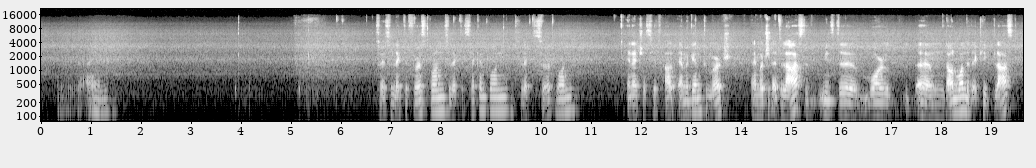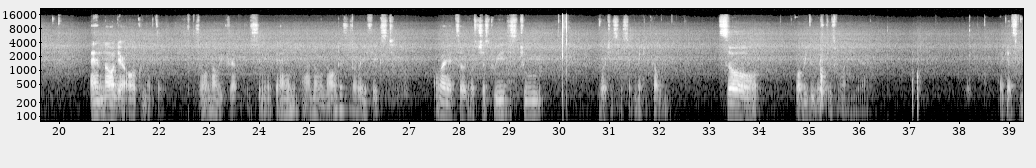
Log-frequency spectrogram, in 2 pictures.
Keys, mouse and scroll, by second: 0.6 click, 1.5 middle click, 2.6 middle click, 3.1 middle click, 3.3 middle click, 3.7 middle click, 4.7-6.0 middle drag, 6.0-11.7 drag, 13.0 alt+m, 22.7 g, 31.3-39.2 middle drag.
